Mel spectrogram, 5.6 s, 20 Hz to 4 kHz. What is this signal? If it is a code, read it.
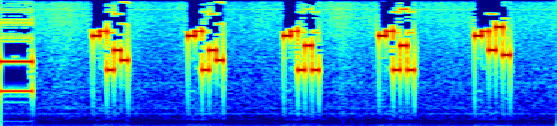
Five-tone selective call (ZVEI), heard as quick runs of five tones, tones of about 70 ms. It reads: 89153 89153 89161 89161 89504
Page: SDR/ZVEI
